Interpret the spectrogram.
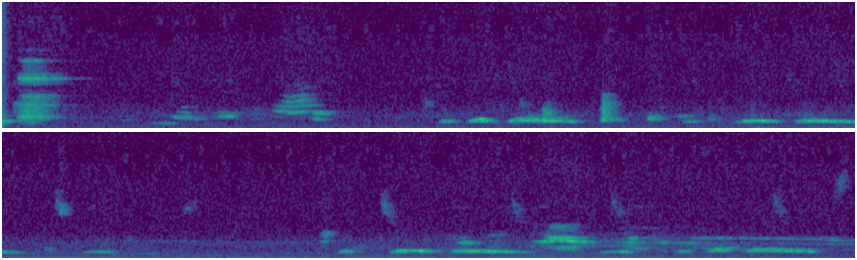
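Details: Spotted dove calling to lure, "hai hậu" style: two phrases of soft, low hooting coos over a hissy background, with scattered chirps and whistles from other birds throughout.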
